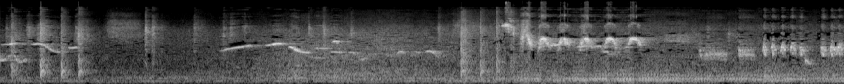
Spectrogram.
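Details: White-rumped shama singing varied whistles, some rising and some falling, followed by a rapid series of high, bright notes and brief chattering, with clicks and faint background noise.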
